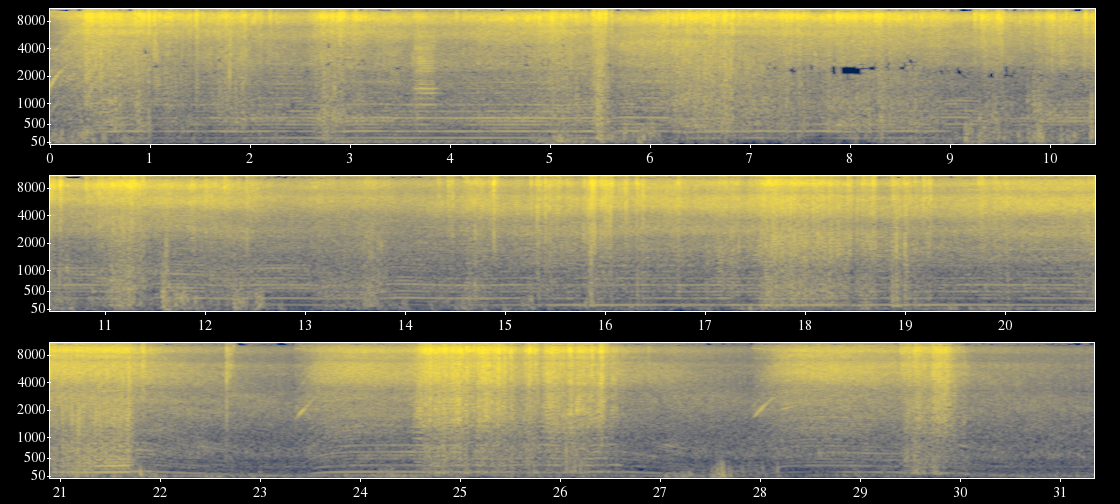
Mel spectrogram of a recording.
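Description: EGO battery-powered string trimmer running, a steady motor tone with the nylon line slapping and tearing through weeds. The motor slows and picks back up twice in the latter part.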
